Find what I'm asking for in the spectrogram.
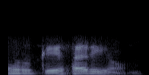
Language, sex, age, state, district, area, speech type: Sindhi, female, 45-60, Delhi, South Delhi, urban, conversation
